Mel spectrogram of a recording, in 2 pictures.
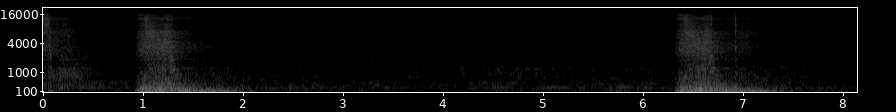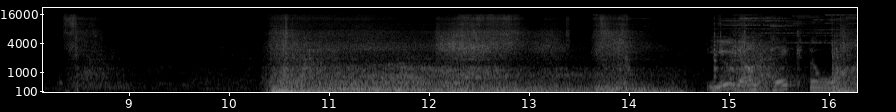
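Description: Magical game sound effects whoosh and shimmer in short bursts.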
